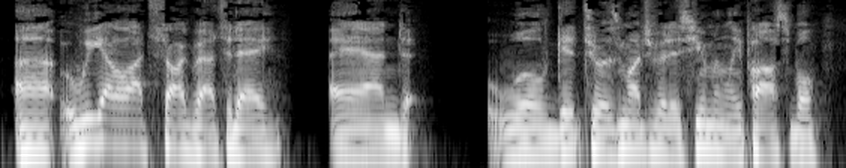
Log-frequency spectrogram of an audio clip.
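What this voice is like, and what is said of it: Badly strained, nearly lost voice. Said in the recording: “My voice is really bad. ... it's worse than this morning. ... Not sick. It's just my voice is gone. ... to lose my voice.”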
